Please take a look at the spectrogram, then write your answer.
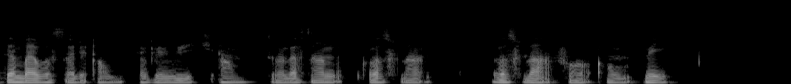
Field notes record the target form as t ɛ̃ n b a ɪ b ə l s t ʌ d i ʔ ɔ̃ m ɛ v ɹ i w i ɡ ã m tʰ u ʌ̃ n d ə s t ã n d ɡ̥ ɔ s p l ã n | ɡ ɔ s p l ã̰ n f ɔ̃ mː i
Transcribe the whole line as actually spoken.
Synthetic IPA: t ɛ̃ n b a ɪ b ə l s t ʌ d i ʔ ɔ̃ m ɛ v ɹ i w i k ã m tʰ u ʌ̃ n d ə s t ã n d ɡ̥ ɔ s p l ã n | ɡ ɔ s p l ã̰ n f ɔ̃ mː i

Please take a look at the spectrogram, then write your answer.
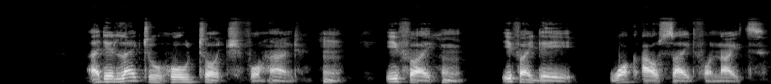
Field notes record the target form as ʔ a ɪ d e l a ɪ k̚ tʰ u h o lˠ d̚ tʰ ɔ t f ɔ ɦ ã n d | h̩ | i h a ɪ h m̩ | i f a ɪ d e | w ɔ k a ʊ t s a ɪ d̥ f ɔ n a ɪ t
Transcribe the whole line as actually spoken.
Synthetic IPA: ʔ a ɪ d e l a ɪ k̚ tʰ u h o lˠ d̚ tʰ ɔ t͡ʃ f ɔ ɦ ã n d | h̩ | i f a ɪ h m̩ | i f a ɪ d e | w ɔ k a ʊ t s a ɪ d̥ f ɔ n a ɪ t

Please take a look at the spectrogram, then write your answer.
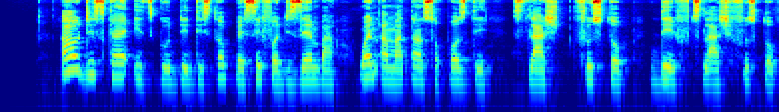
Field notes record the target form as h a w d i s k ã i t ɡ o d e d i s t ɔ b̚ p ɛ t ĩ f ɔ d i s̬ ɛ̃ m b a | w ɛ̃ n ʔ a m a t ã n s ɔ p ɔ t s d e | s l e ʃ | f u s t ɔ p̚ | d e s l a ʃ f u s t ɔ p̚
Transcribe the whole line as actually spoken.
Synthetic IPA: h a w d i s k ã i t ɡ o d e d i s t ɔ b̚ p ɛ s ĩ f ɔ d i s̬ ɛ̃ m b a | w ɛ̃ n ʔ a m a t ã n s ɔ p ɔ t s d e | s l a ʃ | f u s t ɔ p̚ | d e s l a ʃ f u s t ɔ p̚

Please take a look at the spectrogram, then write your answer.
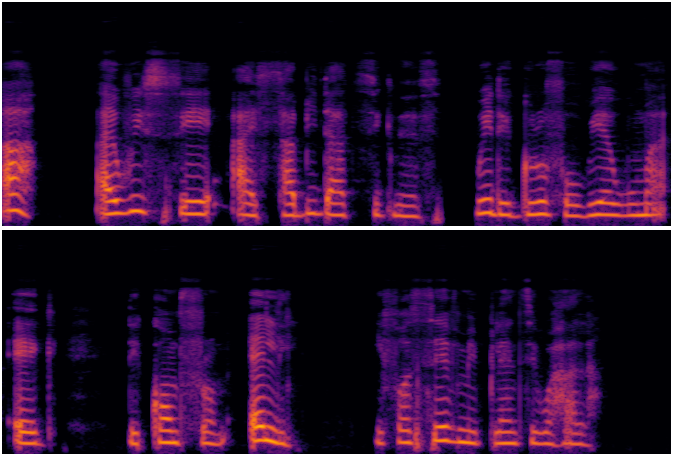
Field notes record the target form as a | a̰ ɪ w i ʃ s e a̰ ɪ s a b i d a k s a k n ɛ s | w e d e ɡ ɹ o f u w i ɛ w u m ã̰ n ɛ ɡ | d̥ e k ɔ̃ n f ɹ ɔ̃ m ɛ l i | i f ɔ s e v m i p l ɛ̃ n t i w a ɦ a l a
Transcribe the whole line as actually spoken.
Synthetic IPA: a | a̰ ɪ w i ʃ s e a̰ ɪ s a b i d a t s i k n ɛ s | w e d e ɡ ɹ o f ɔ w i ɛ w u m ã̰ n ɛ ɡ | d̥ e k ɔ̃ m f ɹ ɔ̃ m ɛ l i | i f ɔ s e v m i p l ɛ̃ n t i w a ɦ a l a

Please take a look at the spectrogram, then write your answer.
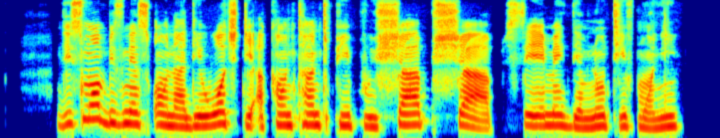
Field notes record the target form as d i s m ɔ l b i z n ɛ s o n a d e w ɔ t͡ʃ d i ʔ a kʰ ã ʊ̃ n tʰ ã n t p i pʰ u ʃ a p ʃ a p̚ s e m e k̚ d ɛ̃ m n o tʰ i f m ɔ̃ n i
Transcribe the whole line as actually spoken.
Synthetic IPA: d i s m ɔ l b i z n ɛ s o n a d e w ɔ t͡ʃ d i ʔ a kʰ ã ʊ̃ n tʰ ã n t p i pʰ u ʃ a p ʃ a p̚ s e m e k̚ d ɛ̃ m n o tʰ i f m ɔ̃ n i

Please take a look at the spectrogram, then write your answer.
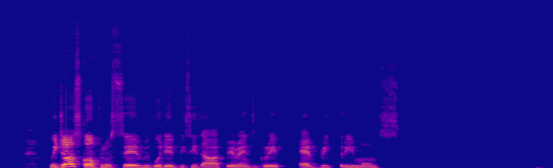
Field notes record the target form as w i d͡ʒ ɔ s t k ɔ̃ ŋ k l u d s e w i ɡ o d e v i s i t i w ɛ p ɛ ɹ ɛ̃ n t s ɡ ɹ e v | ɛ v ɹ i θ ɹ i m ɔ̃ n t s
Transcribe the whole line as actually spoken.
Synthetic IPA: w i d͡ʒ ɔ s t k ɔ̃ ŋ k l u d s e w i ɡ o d e v i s i t a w a p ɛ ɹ ɛ̃ n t s ɡ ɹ e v | ɛ v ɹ i θ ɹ i m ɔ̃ n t s

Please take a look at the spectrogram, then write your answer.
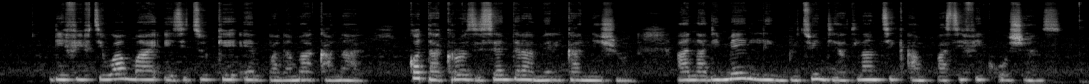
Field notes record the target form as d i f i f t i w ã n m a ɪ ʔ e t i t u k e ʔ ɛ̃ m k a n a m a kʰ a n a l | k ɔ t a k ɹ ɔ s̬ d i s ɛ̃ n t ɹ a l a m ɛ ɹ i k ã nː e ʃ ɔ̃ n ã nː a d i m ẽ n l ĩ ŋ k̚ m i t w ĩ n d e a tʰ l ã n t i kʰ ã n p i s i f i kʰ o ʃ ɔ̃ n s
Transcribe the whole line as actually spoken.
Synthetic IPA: d i f i f t i w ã n m a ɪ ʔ e t i t u k e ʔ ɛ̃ m p a n a m a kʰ a n a l | k ɔ t a k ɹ ɔ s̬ d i s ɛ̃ n t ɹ a l a m ɛ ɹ i k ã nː e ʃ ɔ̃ n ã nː a d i m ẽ n l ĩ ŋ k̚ b i t w ĩ n d i a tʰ l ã n t i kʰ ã n p a s i f i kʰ o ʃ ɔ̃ n s

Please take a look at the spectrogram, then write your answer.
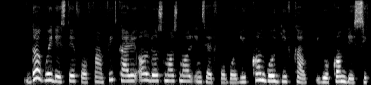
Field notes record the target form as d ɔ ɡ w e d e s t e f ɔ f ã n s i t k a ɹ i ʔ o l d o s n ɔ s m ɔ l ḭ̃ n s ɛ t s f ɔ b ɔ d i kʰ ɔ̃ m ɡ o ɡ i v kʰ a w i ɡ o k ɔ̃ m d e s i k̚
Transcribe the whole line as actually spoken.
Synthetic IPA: d ɔ ɡ w e d e s t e f ɔ f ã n f i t k a ɹ i ʔ ɔ l d o s m ɔ s m ɔ l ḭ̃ n s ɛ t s f ɔ b ɔ d i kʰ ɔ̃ m ɡ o ɡ i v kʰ a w i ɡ o k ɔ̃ m d e s i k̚

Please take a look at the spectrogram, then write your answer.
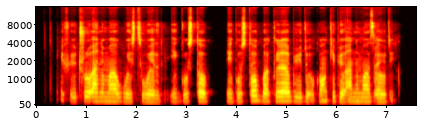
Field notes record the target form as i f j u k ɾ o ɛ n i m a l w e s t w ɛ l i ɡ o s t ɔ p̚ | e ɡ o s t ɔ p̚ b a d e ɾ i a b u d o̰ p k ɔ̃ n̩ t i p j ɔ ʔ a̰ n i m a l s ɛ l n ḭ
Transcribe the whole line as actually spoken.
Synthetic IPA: i f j u t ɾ o a n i m a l w e s t w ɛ l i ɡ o s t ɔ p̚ | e ɡ o s t ɔ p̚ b a t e ɾ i a b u d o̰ k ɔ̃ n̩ k i p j ɔ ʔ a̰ n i m a l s ɛ l d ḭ

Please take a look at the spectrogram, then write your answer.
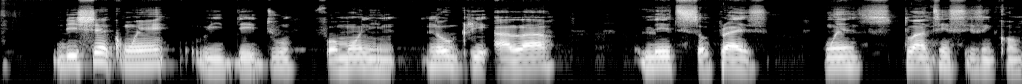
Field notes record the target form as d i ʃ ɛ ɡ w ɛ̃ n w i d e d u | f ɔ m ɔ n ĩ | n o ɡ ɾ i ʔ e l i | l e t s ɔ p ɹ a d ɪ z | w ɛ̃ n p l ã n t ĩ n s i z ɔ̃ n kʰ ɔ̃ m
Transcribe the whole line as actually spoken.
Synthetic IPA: d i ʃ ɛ k w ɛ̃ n w i d e d u | f ɔ m ɔ n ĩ | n o ɡ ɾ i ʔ a l a | l e t s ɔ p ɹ a ɪ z | w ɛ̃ n p l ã n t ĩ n s i z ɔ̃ n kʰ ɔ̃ m

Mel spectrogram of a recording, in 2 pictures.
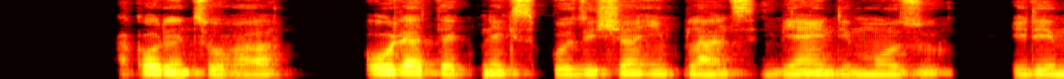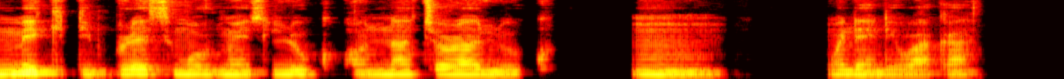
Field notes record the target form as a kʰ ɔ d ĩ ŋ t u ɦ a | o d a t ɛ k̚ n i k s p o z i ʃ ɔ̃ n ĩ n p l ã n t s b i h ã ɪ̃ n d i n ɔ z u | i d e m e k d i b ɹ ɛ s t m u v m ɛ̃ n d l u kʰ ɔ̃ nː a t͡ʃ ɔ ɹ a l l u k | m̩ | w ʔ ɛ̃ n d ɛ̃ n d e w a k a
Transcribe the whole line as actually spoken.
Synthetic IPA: a k ɔ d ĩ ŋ t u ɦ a | o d a t ɛ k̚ n i k s p o z i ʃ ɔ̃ n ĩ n p l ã n t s b i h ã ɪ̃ n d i m ɔ z u | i d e m e k d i b ɹ ɛ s t m u v m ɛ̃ n t l u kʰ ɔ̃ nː a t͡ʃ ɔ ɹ a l l u k | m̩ | w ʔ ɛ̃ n d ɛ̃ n d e w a k a

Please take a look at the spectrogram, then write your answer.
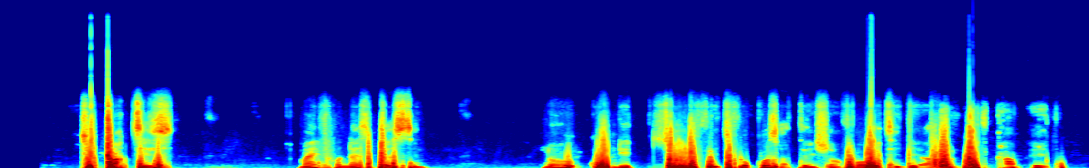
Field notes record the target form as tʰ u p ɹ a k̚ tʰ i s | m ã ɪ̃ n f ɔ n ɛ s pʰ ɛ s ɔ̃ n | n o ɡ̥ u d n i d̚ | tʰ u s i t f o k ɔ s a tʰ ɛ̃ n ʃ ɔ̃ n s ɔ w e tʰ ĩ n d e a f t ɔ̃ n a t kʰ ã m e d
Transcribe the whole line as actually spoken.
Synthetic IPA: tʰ u p ɹ a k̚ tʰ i s | m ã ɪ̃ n f u n ɛ s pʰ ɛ s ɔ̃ n | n o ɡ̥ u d n i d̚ | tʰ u f i t f o k ɔ s a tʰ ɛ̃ n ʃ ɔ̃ n f ɔ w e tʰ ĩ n d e a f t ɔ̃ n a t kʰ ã m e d

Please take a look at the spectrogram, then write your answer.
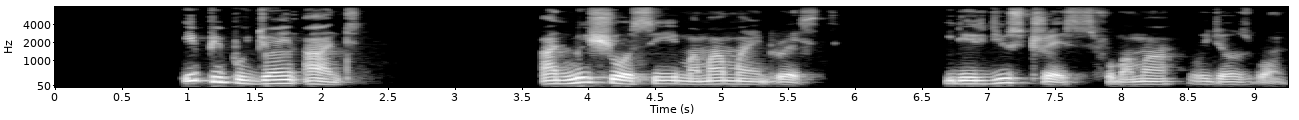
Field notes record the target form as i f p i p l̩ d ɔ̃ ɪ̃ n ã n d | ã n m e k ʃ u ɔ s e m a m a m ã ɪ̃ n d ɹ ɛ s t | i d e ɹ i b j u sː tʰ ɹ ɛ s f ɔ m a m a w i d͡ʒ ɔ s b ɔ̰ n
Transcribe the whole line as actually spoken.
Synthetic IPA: i f p i p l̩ d͡ʒ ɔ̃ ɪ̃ n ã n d | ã n m e k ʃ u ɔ s e m a m a m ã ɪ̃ n d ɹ ɛ s t | i d e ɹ i d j u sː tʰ ɹ ɛ s f ɔ m a m a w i d͡ʒ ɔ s b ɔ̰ n

